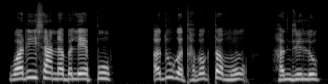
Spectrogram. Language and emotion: Manipuri, angry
